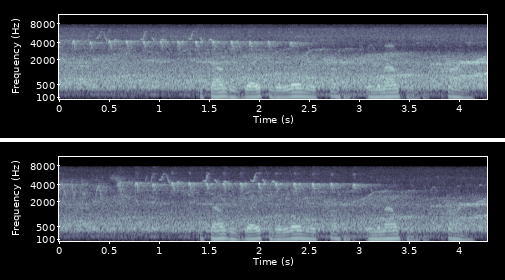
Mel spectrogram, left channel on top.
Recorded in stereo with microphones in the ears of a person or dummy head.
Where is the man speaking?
80° left.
